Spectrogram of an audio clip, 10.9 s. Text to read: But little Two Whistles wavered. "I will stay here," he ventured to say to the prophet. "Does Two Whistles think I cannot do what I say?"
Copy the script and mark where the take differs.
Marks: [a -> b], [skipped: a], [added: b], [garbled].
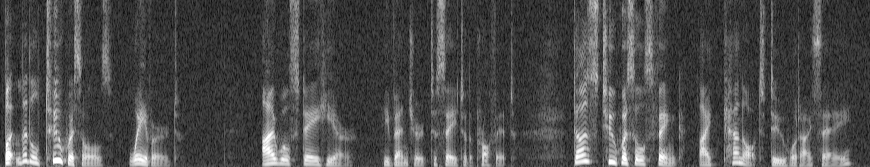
But little Two Whistles wavered. "I will stay here," he ventured to say to the prophet. "Does Two Whistles think I cannot do what I say?"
